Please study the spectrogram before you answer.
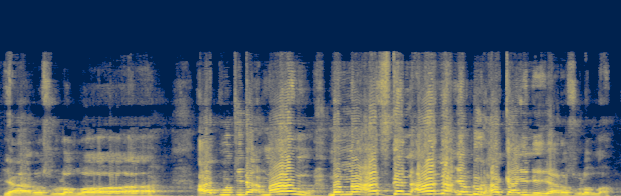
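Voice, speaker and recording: A man voicing a grieving elderly mother who refuses to forgive, with pleading, drawn-out cries. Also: extremely high pitch, expressive, pitched above the performer's own voice, heavily acted, low-quality recording. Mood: bitter wailing.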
